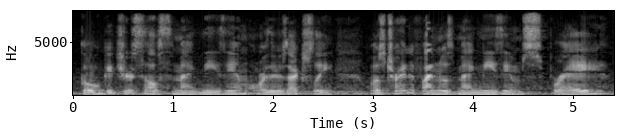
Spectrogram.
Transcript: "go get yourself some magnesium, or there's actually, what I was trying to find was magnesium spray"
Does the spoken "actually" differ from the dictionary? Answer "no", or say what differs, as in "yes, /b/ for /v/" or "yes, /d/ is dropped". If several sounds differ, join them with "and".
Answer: yes, /l/ is dropped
